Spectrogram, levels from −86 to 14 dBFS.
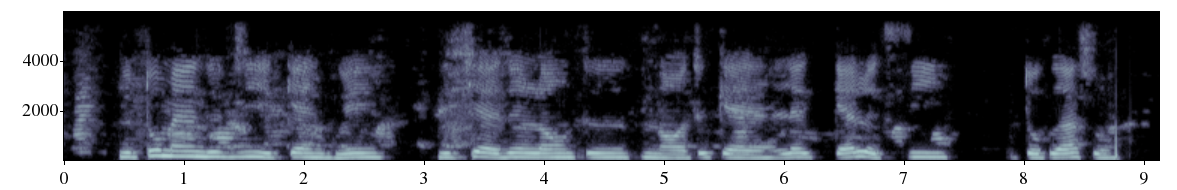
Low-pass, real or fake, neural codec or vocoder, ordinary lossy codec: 5.4 kHz; real; none; AAC, 48 kbps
